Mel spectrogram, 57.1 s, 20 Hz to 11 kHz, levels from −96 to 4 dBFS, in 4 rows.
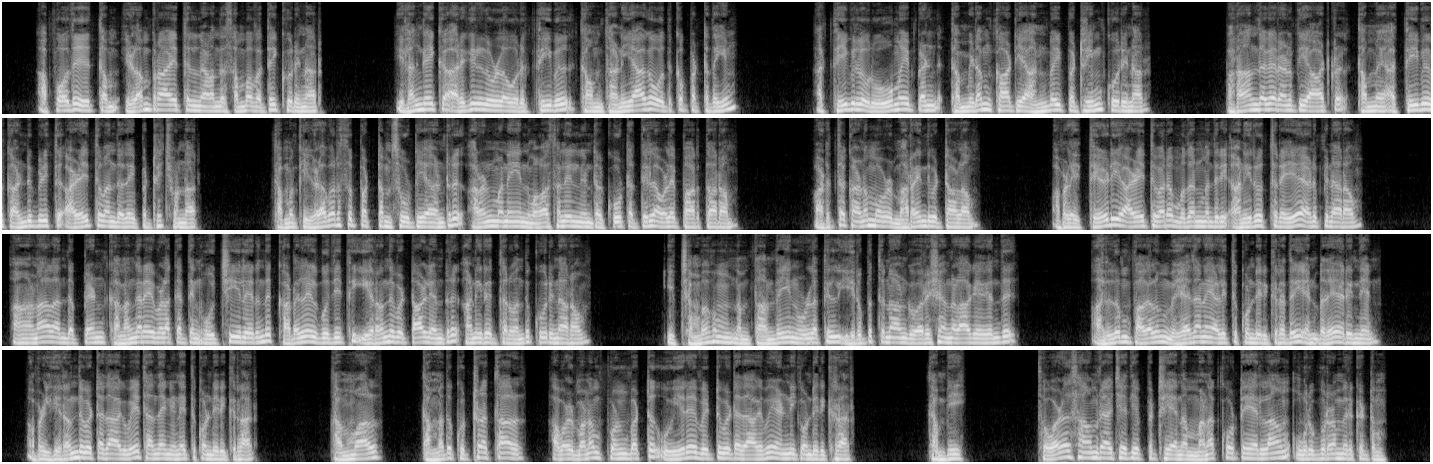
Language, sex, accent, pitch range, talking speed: Tamil, male, native, 120-150 Hz, 110 wpm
